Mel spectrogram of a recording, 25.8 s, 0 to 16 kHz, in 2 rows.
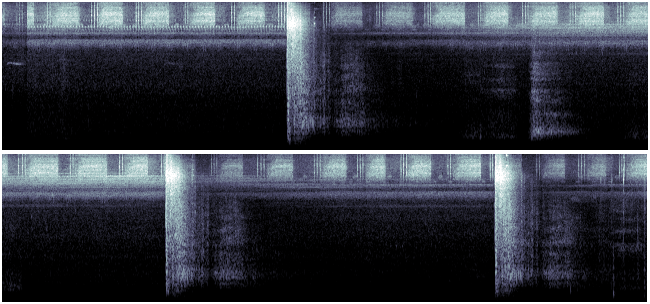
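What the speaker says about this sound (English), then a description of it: "I'm only at about 25 yards, and I'm going to take a few rounds here" Rifle fired at a 25-yard target outdoors: three loud, sharp single shots spaced several seconds apart over constant insect chirping.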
